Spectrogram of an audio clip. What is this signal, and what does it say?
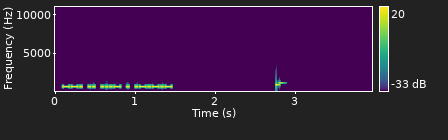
Morse code, heard as a keyed tone, about 41 wpm, 700 Hz. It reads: GIVE.
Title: Sentences from Top 1000 Words - Review Part 6 - 45wpm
